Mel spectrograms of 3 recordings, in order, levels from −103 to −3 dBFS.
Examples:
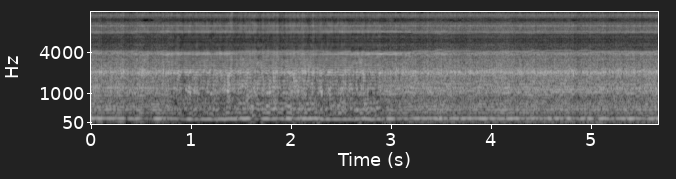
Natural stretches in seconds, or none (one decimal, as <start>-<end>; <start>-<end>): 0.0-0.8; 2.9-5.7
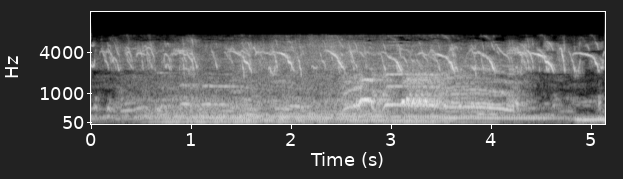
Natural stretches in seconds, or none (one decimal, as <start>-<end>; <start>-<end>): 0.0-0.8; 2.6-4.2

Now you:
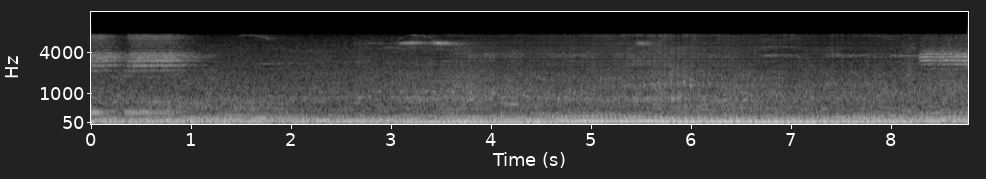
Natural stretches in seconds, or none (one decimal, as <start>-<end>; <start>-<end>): 0.0-3.4; 8.1-8.8

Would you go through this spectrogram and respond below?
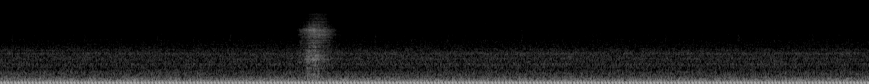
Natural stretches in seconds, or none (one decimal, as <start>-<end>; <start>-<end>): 0.0-8.7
